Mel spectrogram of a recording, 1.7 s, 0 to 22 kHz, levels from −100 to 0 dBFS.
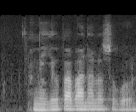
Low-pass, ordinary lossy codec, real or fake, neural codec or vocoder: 19.8 kHz; AAC, 32 kbps; fake; codec, 44.1 kHz, 7.8 kbps, DAC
